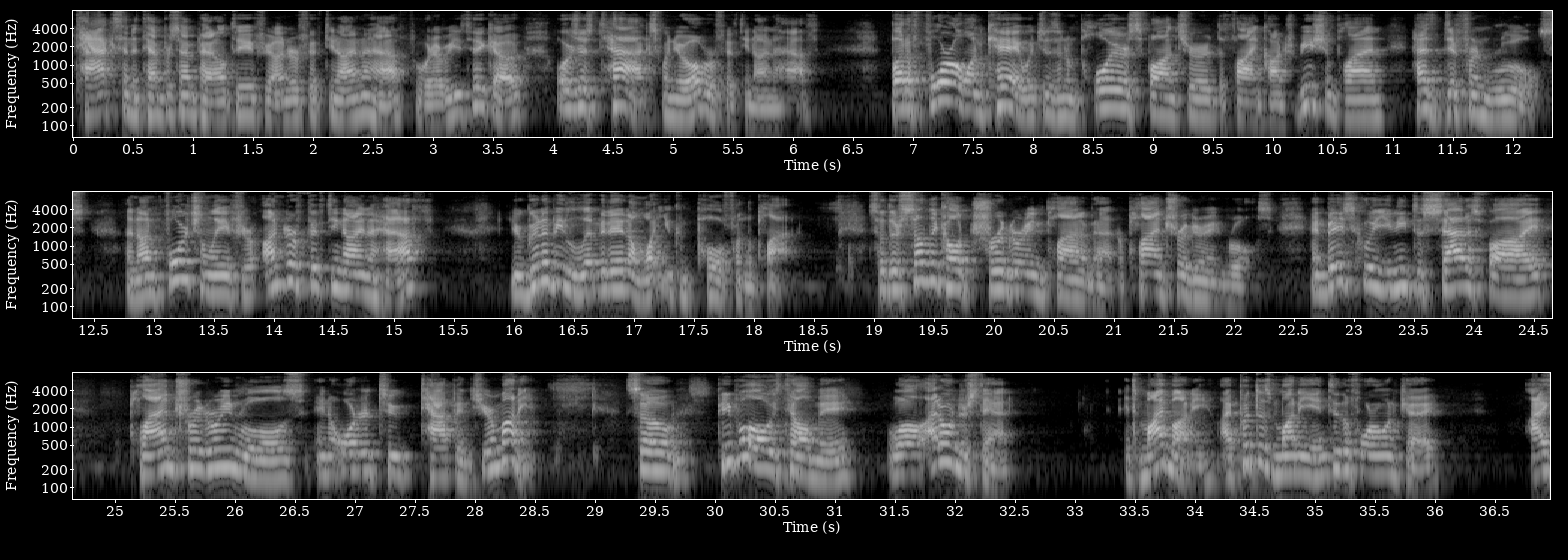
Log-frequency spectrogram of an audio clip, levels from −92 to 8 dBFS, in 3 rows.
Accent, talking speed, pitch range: American, 175 wpm, 150-205 Hz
